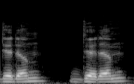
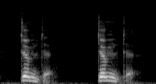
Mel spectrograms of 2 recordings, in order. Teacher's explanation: There is a mixture of iambic, unstressed, stressed, and trochaic, stressed, unstressed meter. So Shakespeare, iambic, dudum, dudum, but trochaic, dumda, dumda.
